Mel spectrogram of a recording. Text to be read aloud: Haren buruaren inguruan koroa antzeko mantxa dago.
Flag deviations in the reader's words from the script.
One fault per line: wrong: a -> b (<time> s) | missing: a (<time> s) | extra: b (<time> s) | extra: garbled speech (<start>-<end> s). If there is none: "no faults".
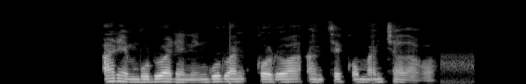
no faults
